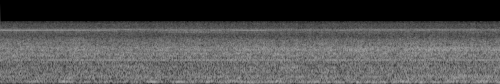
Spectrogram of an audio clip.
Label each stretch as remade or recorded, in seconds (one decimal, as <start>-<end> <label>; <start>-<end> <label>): 0.0-5.0 recorded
